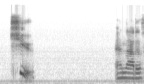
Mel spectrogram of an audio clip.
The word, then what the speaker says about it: tu: So I'm talking directly to someone, and that is tu, tu.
